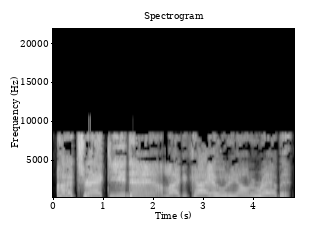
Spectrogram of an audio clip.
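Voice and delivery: teasing woman voice. A narrator's reading. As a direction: gloat over catching him. Juanita teasing.

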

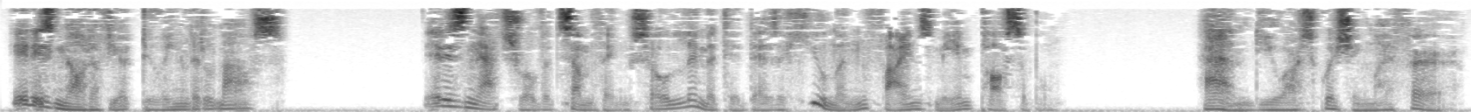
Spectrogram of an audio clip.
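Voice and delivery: low, lofty cat voice; proud cat. Acted. Cat answering grateful Bridget, low and lofty. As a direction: speak as a cat who knows he's perfect.

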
